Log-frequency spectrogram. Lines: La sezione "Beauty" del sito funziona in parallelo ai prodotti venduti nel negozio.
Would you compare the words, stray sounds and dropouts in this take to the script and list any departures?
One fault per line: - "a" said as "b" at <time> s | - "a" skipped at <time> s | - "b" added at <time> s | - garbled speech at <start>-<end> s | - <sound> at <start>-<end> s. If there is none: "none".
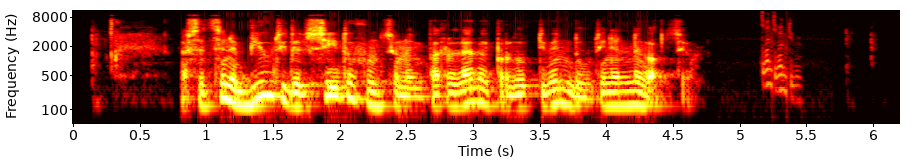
- chirp at 5.2-5.5 s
